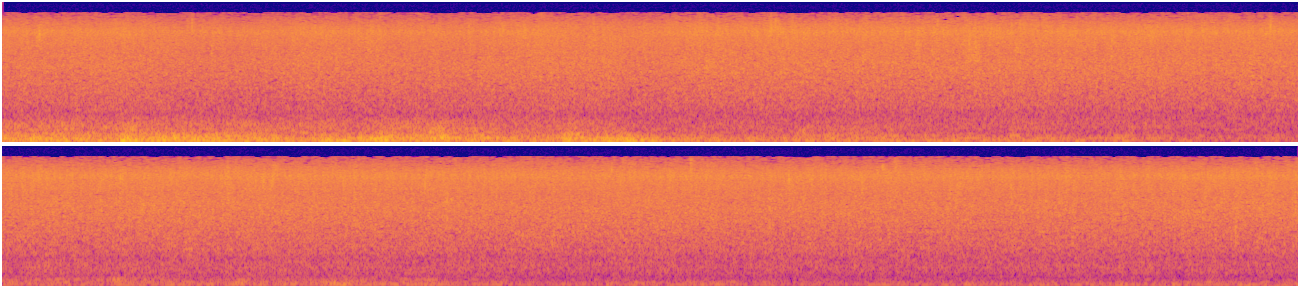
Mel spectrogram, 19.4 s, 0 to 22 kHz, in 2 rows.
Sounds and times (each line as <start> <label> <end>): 0.0 light thunder, often 9.1
0.0 rain 19.4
